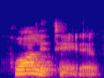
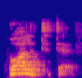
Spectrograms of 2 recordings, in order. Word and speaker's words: qualitative: So you say qualitative, quantitative. I think in British English you say quantitative, qualitative. That's fine, but still the stress, even if it's British English, goes on the first syllable.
